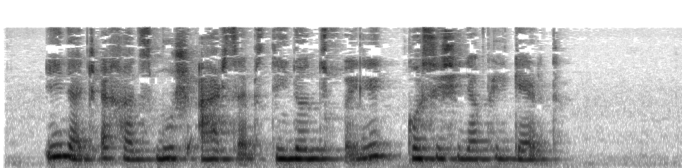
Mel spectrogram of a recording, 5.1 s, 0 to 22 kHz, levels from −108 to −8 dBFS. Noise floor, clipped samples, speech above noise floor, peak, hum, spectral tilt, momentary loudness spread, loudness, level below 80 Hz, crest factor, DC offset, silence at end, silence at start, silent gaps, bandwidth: -65 dBFS; under 0.1%; 45 dB; -4 dBFS; none; -3 dB/octave; 9 LU; -20 LUFS; -60 dBFS; 16 dB; under 0.1%; 0.95 s; 0.35 s; none; 11.5 kHz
